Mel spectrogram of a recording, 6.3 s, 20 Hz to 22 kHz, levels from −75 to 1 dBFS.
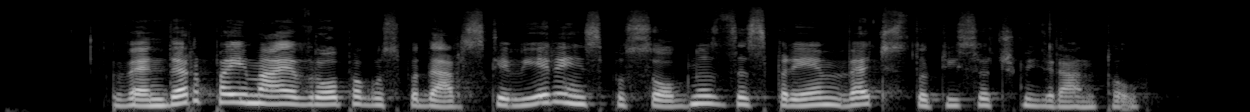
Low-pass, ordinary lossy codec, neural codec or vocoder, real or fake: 19.8 kHz; none; vocoder, 44.1 kHz, 128 mel bands, Pupu-Vocoder; fake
